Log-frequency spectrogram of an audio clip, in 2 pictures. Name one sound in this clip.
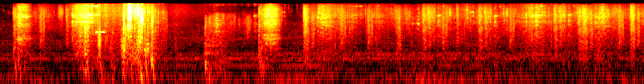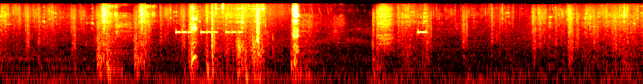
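Footsteps crunch through dry grass and dirt.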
